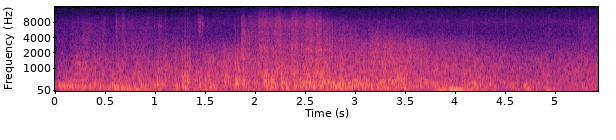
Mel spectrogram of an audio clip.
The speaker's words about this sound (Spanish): Señora Julia, está lloviendo fuerte.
